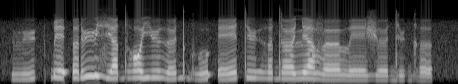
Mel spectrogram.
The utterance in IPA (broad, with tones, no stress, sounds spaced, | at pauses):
β yː˨˦ k ɓ e˦ ʔ ə˦ ɾ yː˦ zʲ a˨ dʱ ɔ˦ j y˦ ð ø˨˦ d ɡʱ u˨˦ ʔ eː˨˦ t y˦ ɦ ə˦ d œː˦ lʲ a˦ v œː˨ β eː˨ ʒ ø˨ d y˨ ɡʱ ə˨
